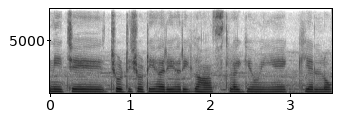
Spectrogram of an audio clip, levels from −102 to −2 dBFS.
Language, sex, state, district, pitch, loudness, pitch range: Hindi, female, Chhattisgarh, Bastar, 220 Hz, -15 LUFS, 215-225 Hz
